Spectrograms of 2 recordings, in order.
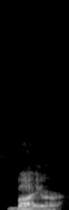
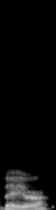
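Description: First: The name is said the European way. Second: The name is said the American way. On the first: This is how people elsewhere say the name. "With everyone else, pretty much, it's Bayer" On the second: This is how Americans say the name. "with Americans, it's Bayer"

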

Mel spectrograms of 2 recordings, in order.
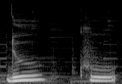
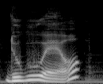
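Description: First: It is said slowly. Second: It is said at natural speed.

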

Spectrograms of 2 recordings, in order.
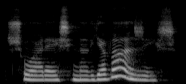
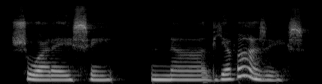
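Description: First: It is spoken at a natural, faster pace. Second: It is spoken at a slow pace. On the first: "a more natural speed" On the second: "One time slowly"

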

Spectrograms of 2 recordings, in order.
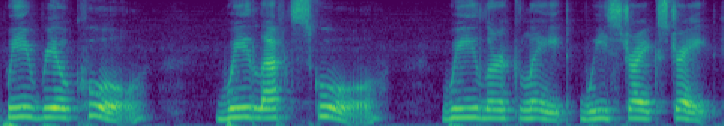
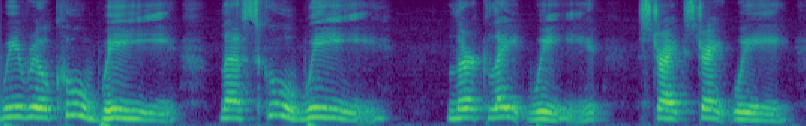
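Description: First: Each 'we' begins a new phrase after a pause. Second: Each 'we' is attached to the previous phrase.

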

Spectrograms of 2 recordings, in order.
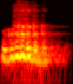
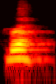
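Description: First: The R is a rapid rolled trill. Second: The R is a single quick tap. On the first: "or even a trill r" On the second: "as a tap"

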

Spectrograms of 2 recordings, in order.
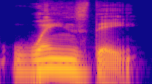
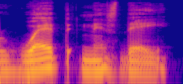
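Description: First: The middle D sound is left out. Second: The middle D sound is pronounced. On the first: The speaker calls it right. "Omitimos la D y pronunciamos Wednesday" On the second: The speaker calls it wrong. "Nunca Wednesday o Wednesday"

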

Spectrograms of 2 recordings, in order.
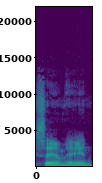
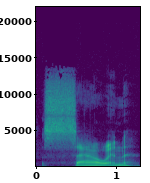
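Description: First: The word sounds like 'sam-hain', with 'm' and 'h'. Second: The word sounds like 'sow-in', with no 'm' or 'h'. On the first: This is how the spelling looks. "But it looks like Samhain" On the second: This is the accepted pronunciation. "on everything it says the pronunciation of the word was Samhain"

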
